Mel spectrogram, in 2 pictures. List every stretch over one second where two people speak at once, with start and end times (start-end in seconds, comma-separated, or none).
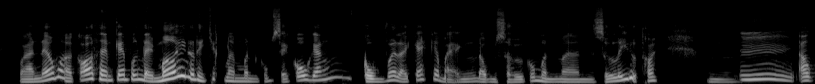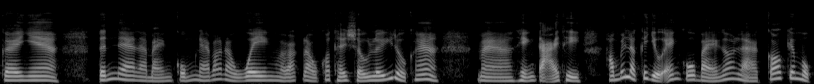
none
